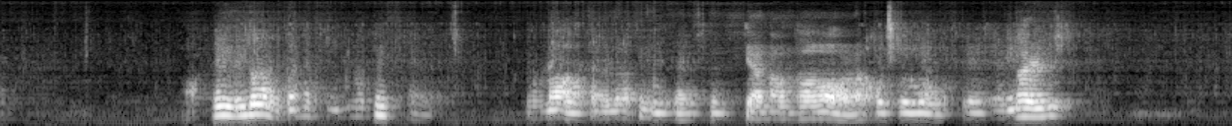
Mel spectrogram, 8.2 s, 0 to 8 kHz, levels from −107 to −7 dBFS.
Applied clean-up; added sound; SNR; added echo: neural mask model DeepFilterNet 3.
